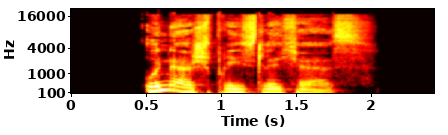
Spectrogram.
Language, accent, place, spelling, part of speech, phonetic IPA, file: German, Germany, Berlin, unersprießliches, adjective, [ˈʊnʔɛɐ̯ˌʃpʁiːslɪçəs], De-unersprießliches.ogg
- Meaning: strong/mixed nominative/accusative neuter singular of unersprießlich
